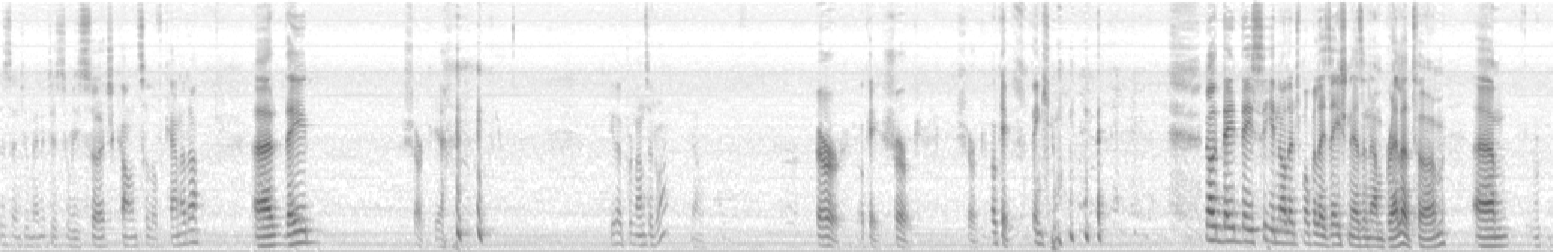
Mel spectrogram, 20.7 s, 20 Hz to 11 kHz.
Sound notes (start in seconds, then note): 7.2 laughs; 13.9 attendees laughing; 14.0 laughing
